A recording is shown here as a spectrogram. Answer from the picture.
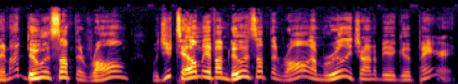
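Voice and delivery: high, worried plea to his dad; retelling a nervous plea to his father; anxious pleading. Retold or imitated. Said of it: "and I was like".

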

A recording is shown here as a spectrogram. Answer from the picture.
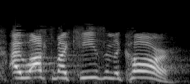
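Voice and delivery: loud, high, frantic outburst; blurted out. Acted. Frazzled mother phoning her son, blurting loudly. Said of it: "she blurted out".

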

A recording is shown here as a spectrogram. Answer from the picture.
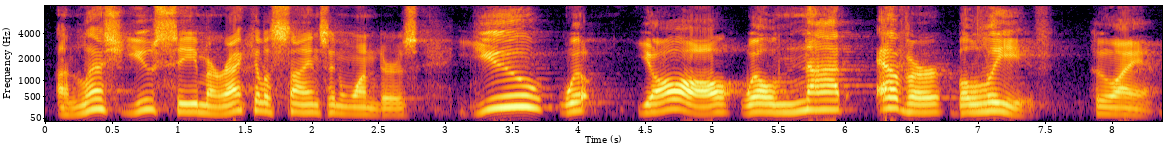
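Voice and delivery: slow emphatic declaration on "y'all" and "ever"; strong statement. Shown as a demonstration. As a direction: state it firmly, not as a question. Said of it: "here's actually what he said".

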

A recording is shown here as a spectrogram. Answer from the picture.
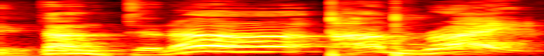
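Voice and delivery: high, sing-song gloating; mock self-righteous. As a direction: parody a smug church member. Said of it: "they wanna say".

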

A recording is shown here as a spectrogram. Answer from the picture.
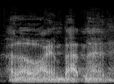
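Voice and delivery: fast gravelly-free whispered Batman; hammed-up superhero growl, whispered. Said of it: "That wasn't a very good voice".

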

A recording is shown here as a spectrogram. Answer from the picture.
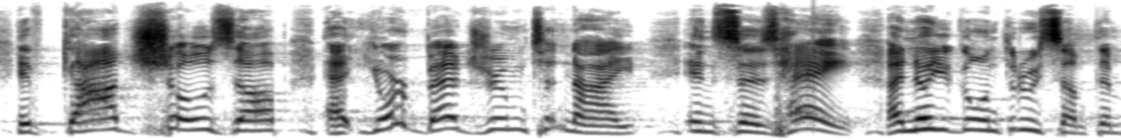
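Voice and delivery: loud, rising preacher's call; preaching at full force. Acted. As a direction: press the question on the crowd.

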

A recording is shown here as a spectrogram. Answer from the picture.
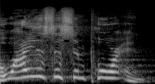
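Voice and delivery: normal talking voice

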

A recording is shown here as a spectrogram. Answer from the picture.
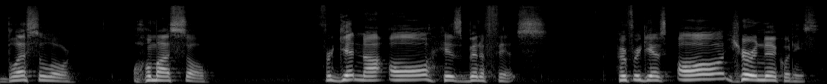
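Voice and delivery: loud, slow, emphatic psalm reading; scripture declamation. Acted. Preacher reciting a psalm to his congregation, declamatory. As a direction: proclaim each phrase with long stressed words.

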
